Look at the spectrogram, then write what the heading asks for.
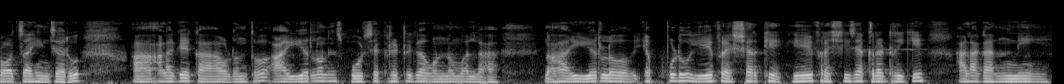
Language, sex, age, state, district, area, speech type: Telugu, male, 30-45, Andhra Pradesh, Eluru, rural, spontaneous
